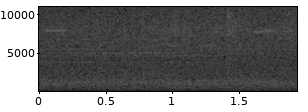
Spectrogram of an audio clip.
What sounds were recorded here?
Golden-crowned Kinglet call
